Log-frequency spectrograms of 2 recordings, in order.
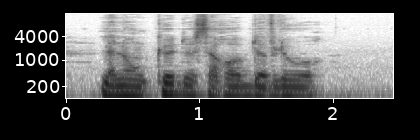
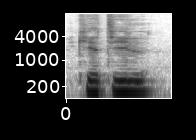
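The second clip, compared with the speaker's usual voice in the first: sharp demand; 5 semitones higher, 6 dB louder than usual. Acted. Countess demands what happens.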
